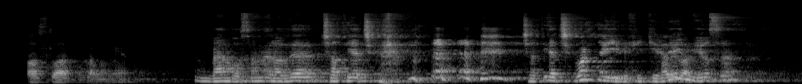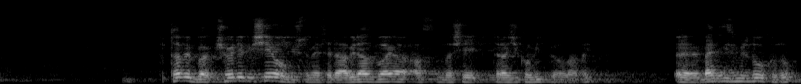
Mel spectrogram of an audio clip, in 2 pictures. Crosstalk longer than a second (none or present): none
